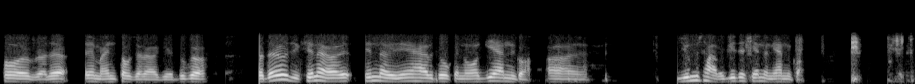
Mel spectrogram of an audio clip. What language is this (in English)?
Manipuri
